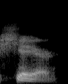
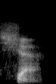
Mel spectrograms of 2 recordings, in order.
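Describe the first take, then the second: First: The word is drawn out, not cut off. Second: The word is very short and cut off. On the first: The speaker calls it wrong. "it's not pronounced that way at all" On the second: The speaker calls it right. "It's a very short, like it's cut off"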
